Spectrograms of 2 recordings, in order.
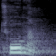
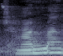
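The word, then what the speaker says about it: John: 존나 영어 미국에 존 안 살아요. 잔만 살아. 알겠지 얘들아? 그는 잔만큼 나이를 먹었다. 그죠? 그래서 그는 잠과 나이가 같다라는 얘기예요. 읽을 때 잔이라고 읽어. 잔.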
